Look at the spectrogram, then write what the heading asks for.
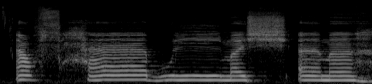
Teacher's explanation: آ کے لیے بھی جبڑا کھلے گا اور ما کے لیے بھی کھلے گا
